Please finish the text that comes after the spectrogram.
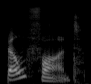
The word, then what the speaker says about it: Bellefonte: just gonna say Bellefonte Commish takes it it is belfont oh really I decided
